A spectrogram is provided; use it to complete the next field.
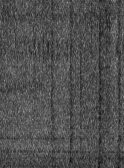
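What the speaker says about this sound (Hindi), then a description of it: "अब पूर्वा एक्सप्रेस आ चुकी है भाई इस साइड में।" The Poorva Express passes close alongside on a parallel track, a loud steady rolling roar with sharp clickety-clack wheel beats over rail joints.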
